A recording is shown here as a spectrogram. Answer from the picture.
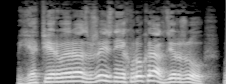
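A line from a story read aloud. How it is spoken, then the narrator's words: Surprised exclamation. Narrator (Russian): воскликнул поисковик, удивленно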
